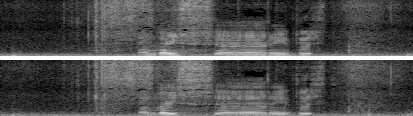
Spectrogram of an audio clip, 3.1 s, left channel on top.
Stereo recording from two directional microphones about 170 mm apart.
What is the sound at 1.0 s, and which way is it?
Speech, 15° left (ahead or behind).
